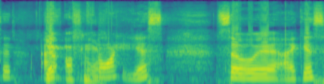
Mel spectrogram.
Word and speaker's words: AFNOR: Welcome, you're head of standardization in AFNOR, how you pronounce it? Yeah, AFNOR.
